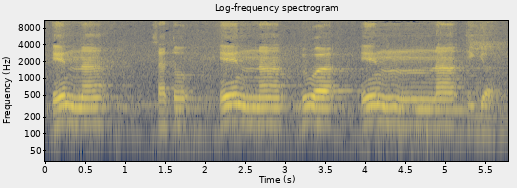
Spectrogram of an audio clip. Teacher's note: Nun tasydid kita tahan sampai 3 harokat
